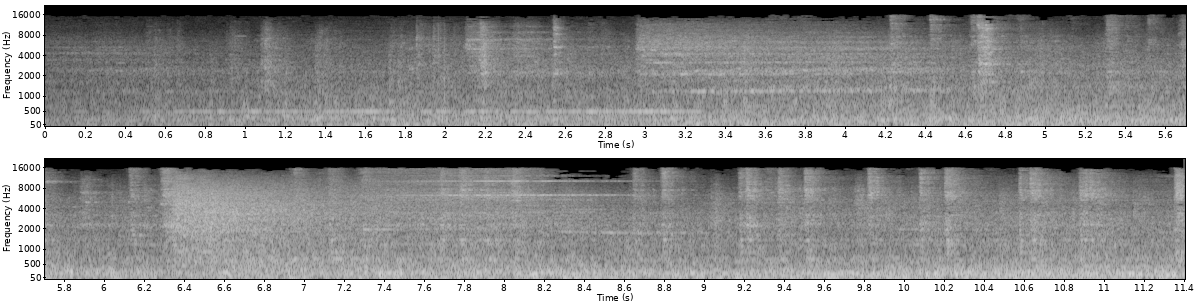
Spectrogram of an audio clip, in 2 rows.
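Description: SBB RBDe 560 regional train running over the points of a station track field, its wheels squealing in thin steady tones and clicking over the switches and rail joints. The sound grows louder throughout as the train approaches, swelling sharply about six seconds in.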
